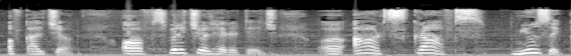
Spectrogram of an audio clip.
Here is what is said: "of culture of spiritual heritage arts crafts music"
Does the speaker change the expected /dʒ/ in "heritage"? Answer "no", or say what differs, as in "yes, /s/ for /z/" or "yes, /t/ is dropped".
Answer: no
